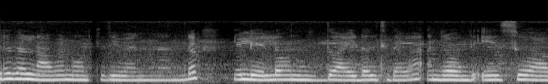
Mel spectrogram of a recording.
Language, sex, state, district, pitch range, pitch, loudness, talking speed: Kannada, female, Karnataka, Bellary, 200-215 Hz, 210 Hz, -14 LUFS, 175 wpm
